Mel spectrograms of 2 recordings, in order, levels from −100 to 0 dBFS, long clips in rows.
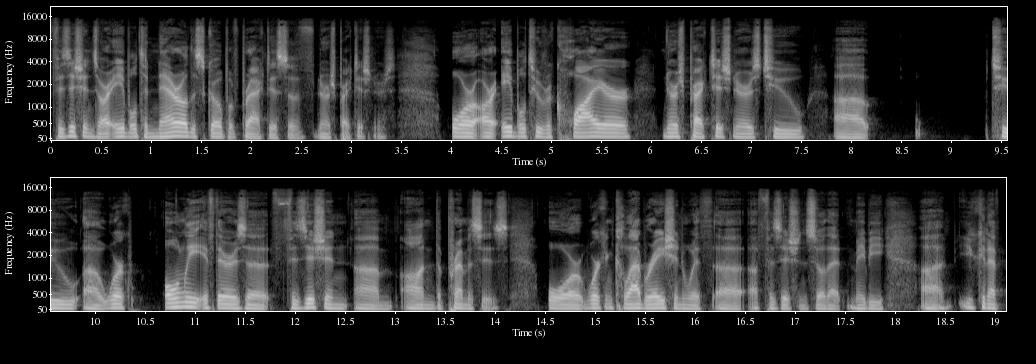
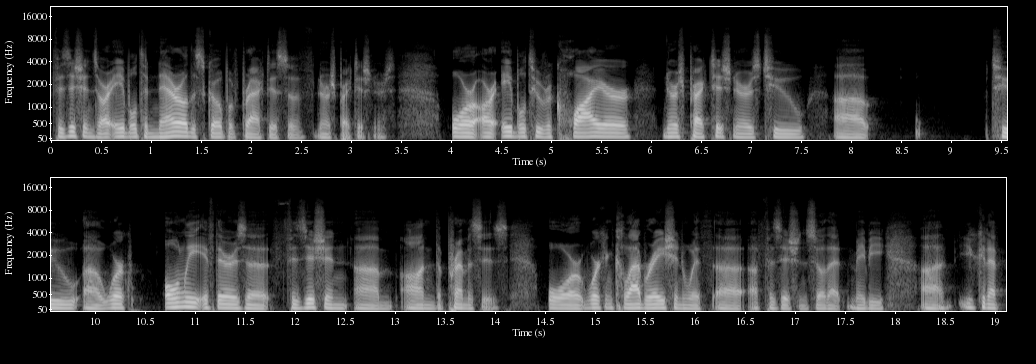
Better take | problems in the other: first | muffled; very; fading above 1.5 kHz

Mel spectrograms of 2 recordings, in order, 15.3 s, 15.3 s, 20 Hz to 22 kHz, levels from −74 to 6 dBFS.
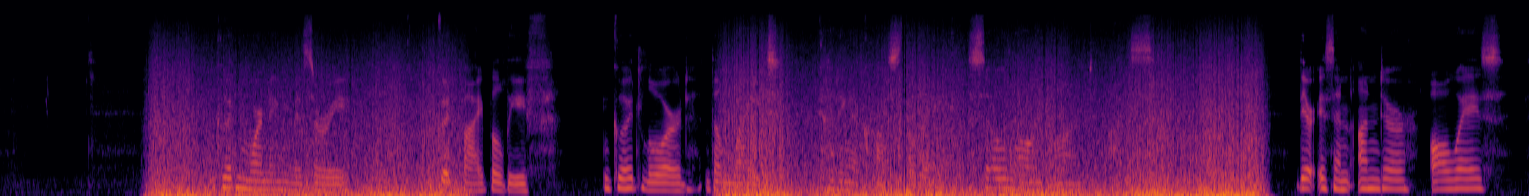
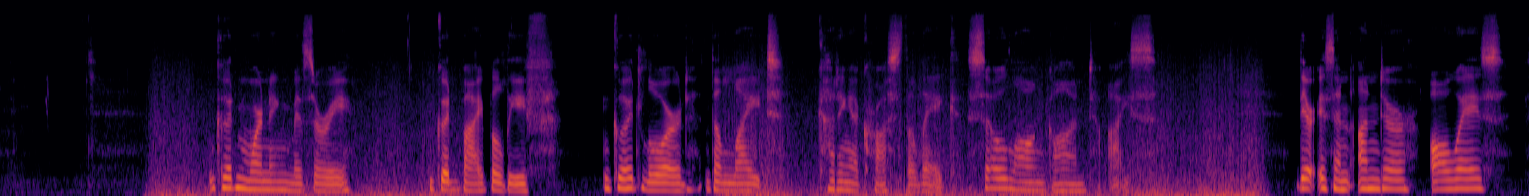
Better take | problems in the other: second | wind noise on the microphone; heavy; from 1.5 to 4.5 s and from 7 to 13 s; 1 dB above the speech; occasional gusts in the second

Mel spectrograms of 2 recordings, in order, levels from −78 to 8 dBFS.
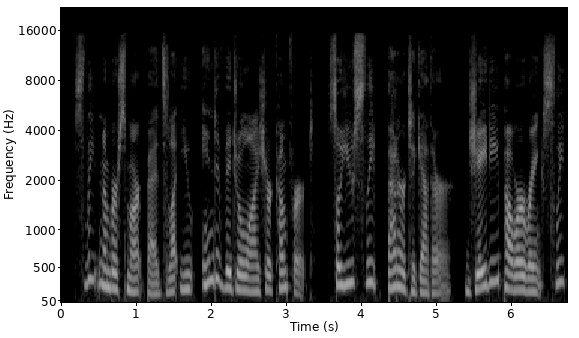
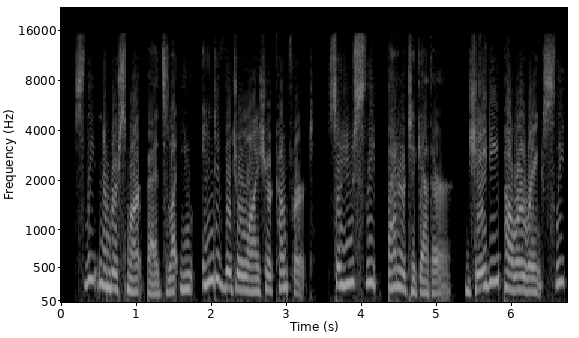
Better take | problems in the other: first | distortion; heavy; 19% of the sound clipped

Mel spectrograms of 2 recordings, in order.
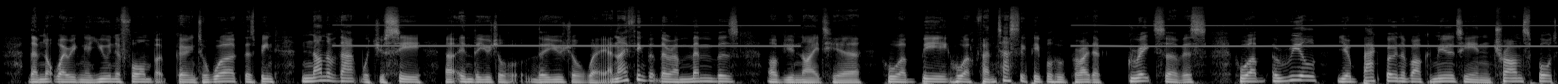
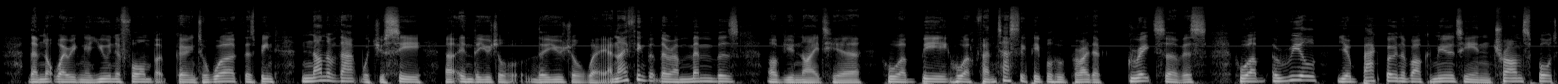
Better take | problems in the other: second | high-pitched whine; loud; from 3.5 to 8 s and from 11 s on; 2.5 kHz, 8 dB below the speech; faint in the second

